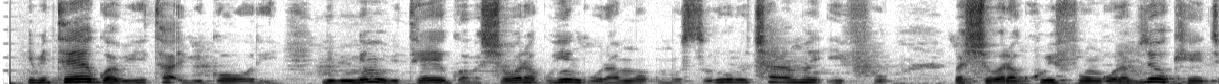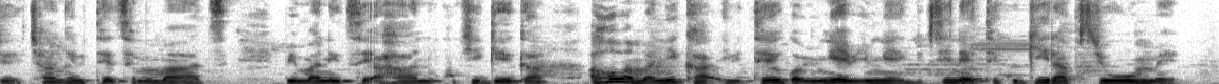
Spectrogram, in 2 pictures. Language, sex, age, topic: Rundi, female, 18-24, agriculture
